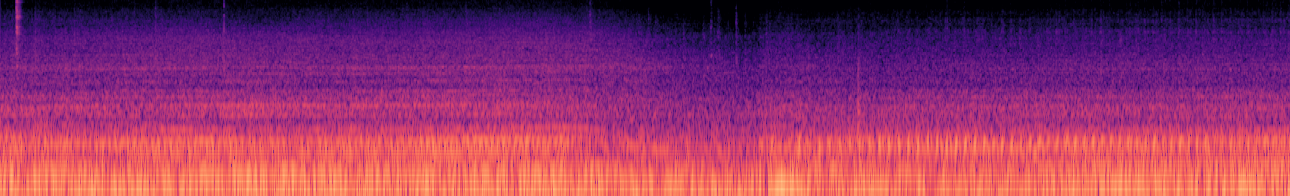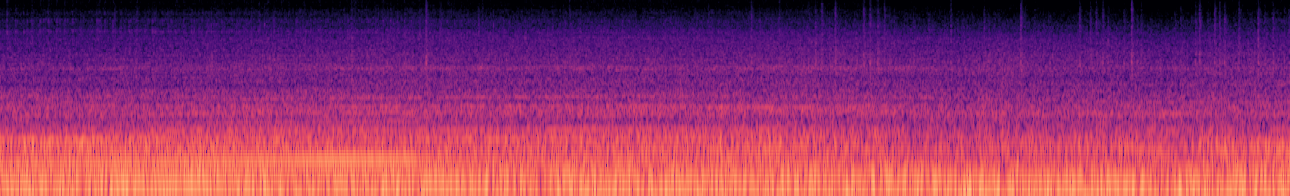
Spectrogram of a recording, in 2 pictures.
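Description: Ford's engine running under way, with road noise, heard from inside the cab. The engine note breaks off about a quarter of the way in and comes back at a different pitch, and shifts again about two-thirds of the way through.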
